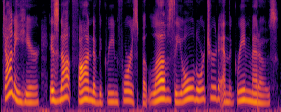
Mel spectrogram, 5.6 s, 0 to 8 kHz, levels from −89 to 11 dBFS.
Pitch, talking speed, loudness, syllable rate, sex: 210 Hz, 190 wpm, -18 LUFS, 4.6 syllables/s, female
